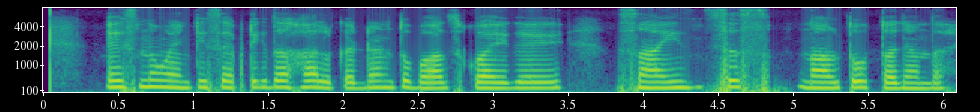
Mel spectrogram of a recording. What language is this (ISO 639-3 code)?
pan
